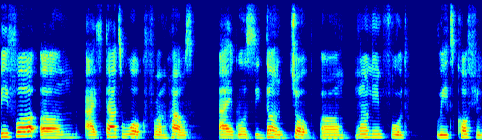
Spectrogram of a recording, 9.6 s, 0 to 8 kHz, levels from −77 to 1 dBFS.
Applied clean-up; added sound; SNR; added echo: neural mask model DeepFilterNet 3.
